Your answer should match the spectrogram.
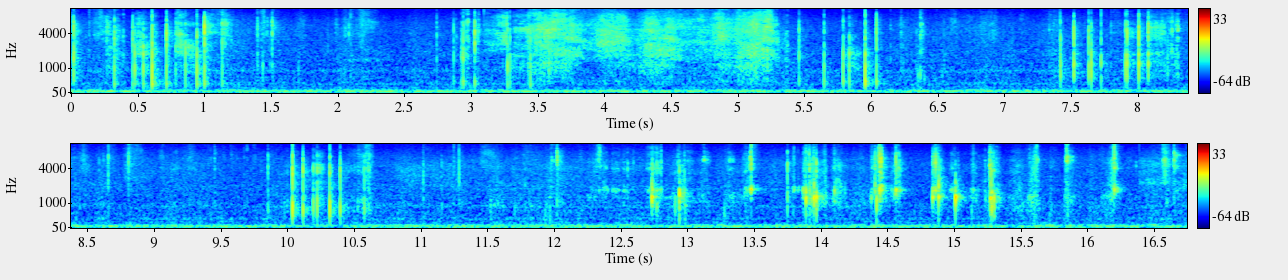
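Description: Fingernails tapping and scratching on a cardboard tarot deck box, in irregular crisp taps and short scratchy runs, over a steady low hum.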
